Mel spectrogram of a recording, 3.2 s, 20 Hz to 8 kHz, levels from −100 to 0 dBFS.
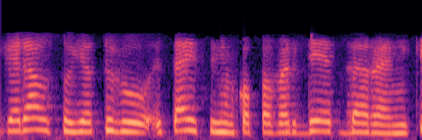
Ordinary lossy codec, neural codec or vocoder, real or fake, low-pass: AAC, 16 kbps; codec, 16 kHz, 0.9 kbps, LongCat-Audio-Codec; fake; 7.2 kHz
